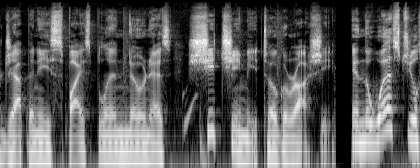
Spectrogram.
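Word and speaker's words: 七: In the West, you'll often find seven-spice “Shichimi Togarashi” labeled as “Nanami Tograrashi”.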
